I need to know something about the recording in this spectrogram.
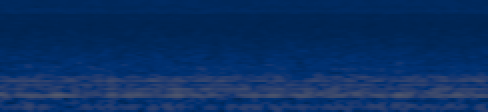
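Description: Faint steady low hum with a soft background hiss.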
